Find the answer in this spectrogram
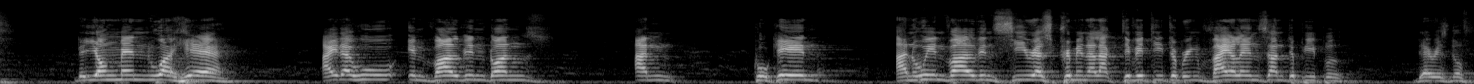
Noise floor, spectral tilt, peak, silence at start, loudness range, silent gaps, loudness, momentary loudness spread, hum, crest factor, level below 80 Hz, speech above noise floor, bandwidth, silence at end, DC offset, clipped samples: -56 dBFS; -4 dB/octave; -4 dBFS; 0 s; 3 LU; none; -21 LUFS; 14 LU; none; 20 dB; -52 dBFS; 34 dB; 14 kHz; 0 s; under 0.1%; under 0.1%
